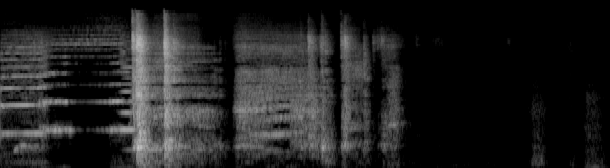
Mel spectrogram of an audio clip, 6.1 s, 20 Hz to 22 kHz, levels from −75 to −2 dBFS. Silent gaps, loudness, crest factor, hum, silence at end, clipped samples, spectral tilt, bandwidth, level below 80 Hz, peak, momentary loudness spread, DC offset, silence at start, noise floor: none; -22 LUFS; 26 dB; none; 2.1 s; under 0.1%; 1.5 dB/octave; 16 kHz; -68 dBFS; 0 dBFS; 22 LU; under 0.1%; 0 s; -72 dBFS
